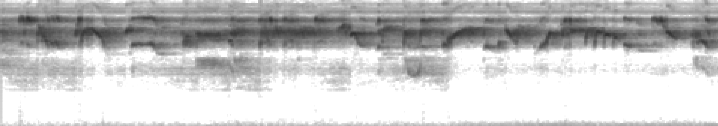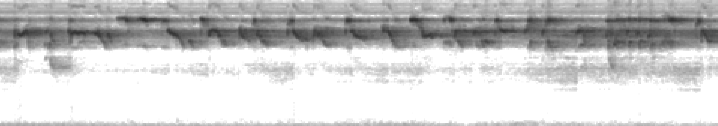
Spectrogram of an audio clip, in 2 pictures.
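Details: Warbling white-eye calling near Mount Fuji: a continuous rapid twitter of high, thin chirps and slurred notes, tumbling up and down in quick overlapping phrases for the whole stretch, with no other clear sounds.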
